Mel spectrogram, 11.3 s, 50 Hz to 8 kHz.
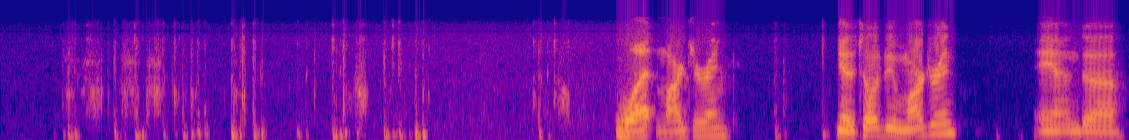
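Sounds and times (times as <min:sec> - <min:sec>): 
typing on a computer keyboard: 0:00.6 - 0:04.3
speech: 0:06.2 - 0:07.4, 0:08.4 - 0:09.6, 0:10.4 - 0:11.2.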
